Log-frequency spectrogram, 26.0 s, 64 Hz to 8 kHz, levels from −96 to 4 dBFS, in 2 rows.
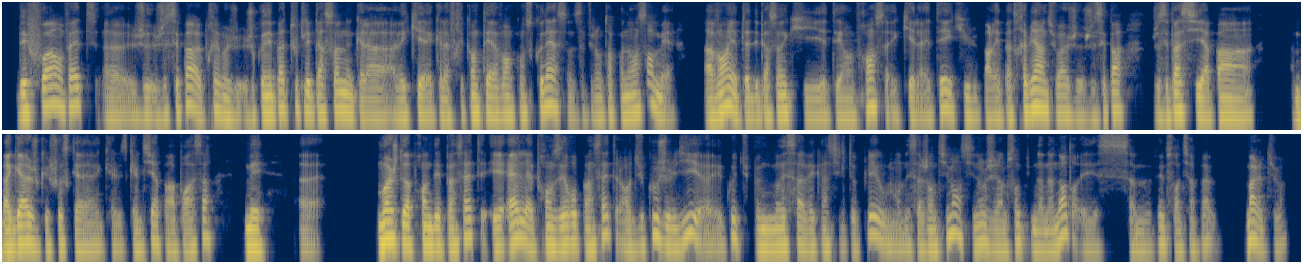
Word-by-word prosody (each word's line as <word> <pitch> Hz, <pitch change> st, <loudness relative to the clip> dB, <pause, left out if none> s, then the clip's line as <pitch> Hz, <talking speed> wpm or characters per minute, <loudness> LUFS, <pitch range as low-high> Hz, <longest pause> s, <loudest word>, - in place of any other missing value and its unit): des 130 Hz, -, +6 dB
fois 155 Hz, +6 st, +4 dB
en 160 Hz, -3 st, +2 dB
fait, 155 Hz, +2 st, -1 dB
heu 100 Hz, +1 st, -4 dB
je 105 Hz, 0 st, -4 dB
je 100 Hz, +2 st, -5 dB
sais 110 Hz, -, -3 dB
pas 160 Hz, +5 st, +3 dB
après 135 Hz, -2 st, -2 dB
moi 110 Hz, -, +1 dB
je 95 Hz, -, -6 dB
je 100 Hz, 0 st, -7 dB
connais 115 Hz, +2 st, +4 dB
pas 140 Hz, +2 st, +1 dB
toutes 140 Hz, +2 st, -6 dB
les 130 Hz, -, +6 dB
personnes 125 Hz, +1 st, +2 dB
qu'elle 105 Hz, -1 st, -3 dB
a 100 Hz, -1 st, -3 dB
avec 105 Hz, 0 st, -4 dB
qui 110 Hz, 0 st, 0 dB
qu'elle 105 Hz, 0 st, -3 dB
a 100 Hz, -, -3 dB
fréquentées 115 Hz, +5 st, 0 dB
avant 110 Hz, +1 st, 0 dB
qu'on 115 Hz, +1 st, -3 dB
se -, -, -11 dB
connaisse, 140 Hz, -3 st, +1 dB
ça 100 Hz, +1 st, -14 dB
fait -, -, -16 dB
longtemps 110 Hz, +1 st, -4 dB
qu'on 110 Hz, +1 st, -2 dB
est -, -, +2 dB
ensemble. 125 Hz, -1 st, 0 dB
Mais 105 Hz, -1 st, -5 dB, 0.3 s
avant, 115 Hz, +9 st, +5 dB
il -, -, +6 dB
y -, -, +4 dB
a 115 Hz, -, +1 dB
peut-être 110 Hz, +1 st, -1 dB
des -, -, -1 dB
personnes 115 Hz, +3 st, +1 dB
qui 105 Hz, -2 st, -6 dB
étaient 100 Hz, +1 st, -5 dB
en 100 Hz, 0 st, -3 dB
France 145 Hz, +8 st, 0 dB
avec 120 Hz, -5 st, -8 dB
qui, -, -, -3 dB
elle -, -, -4 dB
a 105 Hz, -, -6 dB
été 100 Hz, +8 st, 0 dB
et -, -, 0 dB
qui 115 Hz, -, -5 dB
lui 105 Hz, -, -6 dB
parlaient 100 Hz, 0 st, -3 dB
pas 105 Hz, -, -3 dB
très 125 Hz, -, 0 dB
bien, 145 Hz, 0 st, +7 dB
tu 135 Hz, -, -5 dB
vois? 115 Hz, 0 st, 0 dB
Je 100 Hz, -2 st, -7 dB
je 95 Hz, -1 st, -7 dB
sais 95 Hz, -, -6 dB
pas 135 Hz, -2 st, 0 dB, 0.3 s
je 105 Hz, -, -6 dB
sais 105 Hz, -, -3 dB
pas 130 Hz, -, +6 dB
s'il 120 Hz, -3 st, 0 dB
y -, -, +5 dB
a -, -, +2 dB
pas 105 Hz, +1 st, +1 dB, 0.2 s
un -, -, -5 dB, 0.5 s
un -, -, +3 dB
bagage 120 Hz, +5 st, +6 dB
ou -, -, -9 dB
quelque 105 Hz, -1 st, -5 dB
chose 115 Hz, +2 st, -3 dB
qu'elle 110 Hz, +2 st, -3 dB
qu'elle 125 Hz, -, -10 dB
ce -, -, -18 dB
qu'elle 100 Hz, -, -5 dB
tient 130 Hz, +7 st, -1 dB
par 110 Hz, -, -5 dB
rapport 100 Hz, +1 st, -3 dB
à 110 Hz, -, -2 dB
ça, 155 Hz, +5 st, -3 dB, 0.3 s
mais 110 Hz, -2 st, +6 dB, 0.3 s
heu, -, -, -4 dB, 0.7 s
moi, 150 Hz, +3 st, +11 dB
je 145 Hz, -, +3 dB
dois 135 Hz, -2 st, +8 dB
prendre 125 Hz, -1 st, +4 dB
des 120 Hz, -, +5 dB
pincettes 120 Hz, +10 st, 0 dB
et 115 Hz, 0 st, +2 dB
elle, 145 Hz, +3 st, +6 dB
elle 115 Hz, -, +2 dB
prend 125 Hz, +3 st, +1 dB
0 125 Hz, +3 st, +4 dB
pincettes 125 Hz, +9 st, -2 dB
alors 105 Hz, -, -3 dB
du 110 Hz, +3 st, -5 dB
coup 175 Hz, +9 st, +1 dB
je 130 Hz, -7 st, 0 dB
lui 115 Hz, -, 0 dB
dis: 170 Hz, +8 st, +2 dB
«Heu -, -, -6 dB
écoute, 150 Hz, +7 st, -3 dB
tu -, -, -23 dB
peux 115 Hz, -, -5 dB
me 110 Hz, -, +5 dB
demander 110 Hz, +2 st, +2 dB
ça 115 Hz, +2 st, -3 dB
avec 110 Hz, -2 st, -4 dB
un, 110 Hz, -, -2 dB
s'il 115 Hz, +2 st, -13 dB
te 110 Hz, -, -10 dB
plaît 175 Hz, -, 0 dB
ou 140 Hz, -, -2 dB
demander 115 Hz, -2 st, -6 dB
ça 100 Hz, -1 st, -6 dB
gentiment 110 Hz, -, 0 dB
sinon 130 Hz, -3 st, -3 dB
j'ai 110 Hz, -, -5 dB
l'impression 100 Hz, +6 st, -3 dB
que -, -, -14 dB
tu -, -, -15 dB
me 105 Hz, -, -1 dB
donnes 100 Hz, -, -3 dB
un 105 Hz, -, 0 dB
ordre 175 Hz, -6 st, -1 dB
et 100 Hz, -1 st, -10 dB
ça 100 Hz, +2 st, -10 dB
me 100 Hz, 0 st, -7 dB
fait 110 Hz, -, -7 dB
me -, -, -3 dB
sentir, 100 Hz, -2 st, -8 dB
pas, 125 Hz, +4 st, -7 dB, 0.4 s
mal, 145 Hz, -6 st, +2 dB
tu 105 Hz, -, -17 dB
vois?» 125 Hz, -, -13 dB
115 Hz, 330 wpm, -24 LUFS, 105-130 Hz, 0.7 s, moi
